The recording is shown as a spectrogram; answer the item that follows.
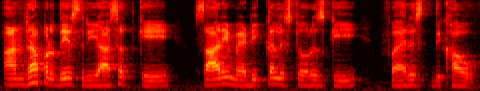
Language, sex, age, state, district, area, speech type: Urdu, male, 18-30, Delhi, North East Delhi, urban, read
